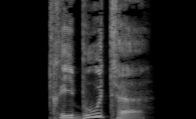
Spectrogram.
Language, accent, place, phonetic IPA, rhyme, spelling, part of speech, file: German, Germany, Berlin, [tʁiˈbuːtə], -uːtə, Tribute, noun, De-Tribute.ogg
- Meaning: nominative/accusative/genitive plural of Tribut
